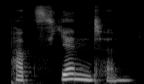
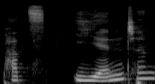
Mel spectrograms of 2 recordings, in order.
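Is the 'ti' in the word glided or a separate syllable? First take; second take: glided; separate. First: The 'ti' glides like a 'y' sound. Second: The 'ti' is split into separate syllables. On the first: The speaker calls it right. "Das ist wie Patie, also wie ein J" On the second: The speaker calls it wrong. "Wir würden das nicht zerlegen. Wir würden nicht sagen Patienten"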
